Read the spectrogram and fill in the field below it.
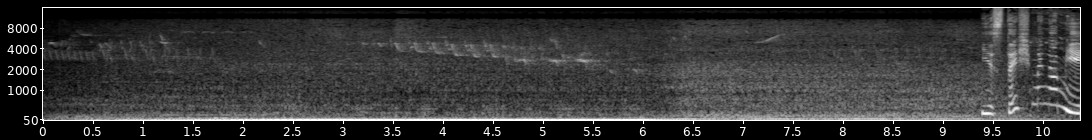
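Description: A bus engine rumbles as the bus drives past.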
